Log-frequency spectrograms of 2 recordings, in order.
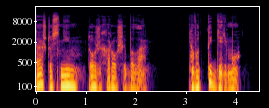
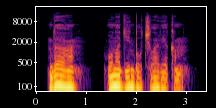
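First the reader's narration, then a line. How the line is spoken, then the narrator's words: Calm, measured. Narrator (Russian): спокойно, с расстановкой проговорил Ересь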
